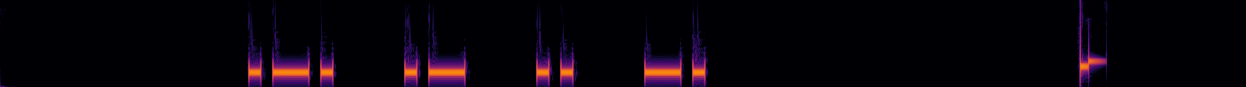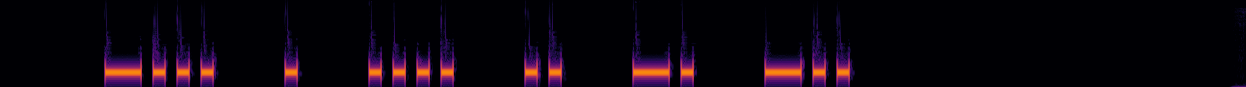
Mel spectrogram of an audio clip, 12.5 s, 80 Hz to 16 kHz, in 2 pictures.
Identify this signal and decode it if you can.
Morse code, heard as a keyed tone, about 20 wpm, spaced as for 14 wpm, 700 Hz. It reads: RAIN BEHIND
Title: 2x Character Spacing - Top 500 Words - 20wpm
